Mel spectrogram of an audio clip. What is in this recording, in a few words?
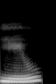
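"jiu2", Cantonese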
